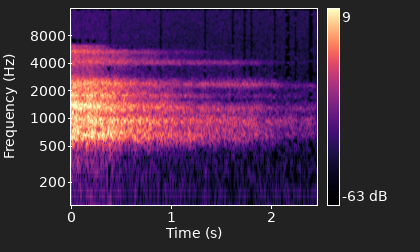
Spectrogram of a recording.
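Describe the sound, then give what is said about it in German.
A deep, breathy exhalation through the mouth during a guided meditation, starting strong and gradually fading over a couple of seconds into quiet. “Und atme mit mir nochmal ganz kräftig ein und durch den Mund aus.”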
